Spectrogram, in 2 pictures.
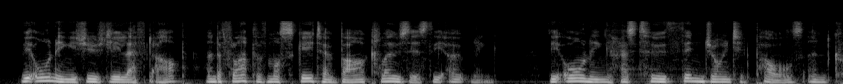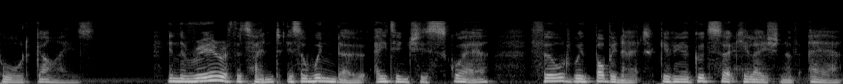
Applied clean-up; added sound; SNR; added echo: neural separator model SepFormer DNS4.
